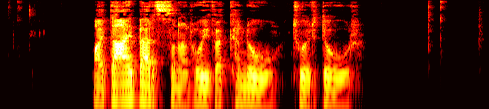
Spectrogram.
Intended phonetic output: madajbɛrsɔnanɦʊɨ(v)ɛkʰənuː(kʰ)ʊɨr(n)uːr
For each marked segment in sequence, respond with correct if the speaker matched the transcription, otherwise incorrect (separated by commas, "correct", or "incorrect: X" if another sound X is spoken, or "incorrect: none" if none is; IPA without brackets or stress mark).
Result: correct, incorrect: tʰ, incorrect: d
